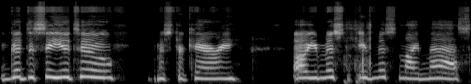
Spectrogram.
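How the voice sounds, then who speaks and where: A raised, projected voice with an American accent carries a bright, sharp tone at a moderate pace. The intonation is fairly even, and the sound is dry and close with no echo. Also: woman, high pitch for a woman. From Connecticut, US. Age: 60s. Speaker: livestream host. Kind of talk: casual chat. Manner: halting.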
